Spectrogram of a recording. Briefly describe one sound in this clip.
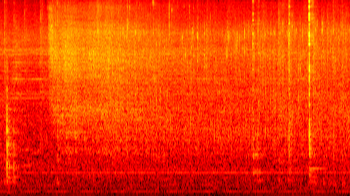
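Egg mixture sizzles on a hot griddle.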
